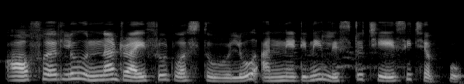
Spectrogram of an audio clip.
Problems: constant background noise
